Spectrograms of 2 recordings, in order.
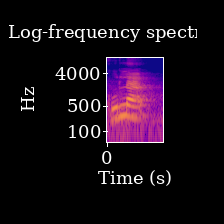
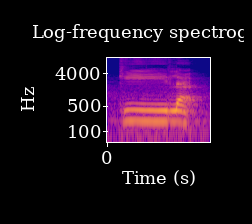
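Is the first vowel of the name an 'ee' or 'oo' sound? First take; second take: oo; ee. First: The first vowel is an 'oo' sound. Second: The first vowel is an 'ee' sound. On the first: The speaker calls it wrong. "bukan kulab" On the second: The speaker calls it right. "Kilab bacanya"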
